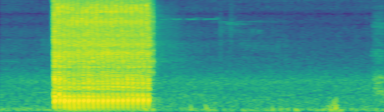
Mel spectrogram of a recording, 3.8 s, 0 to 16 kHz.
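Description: A KWA VZ61 airsoft gun fires one loud, continuous full-auto burst of rapid clatter lasting about a second, then stops, leaving a quiet room with faint handling noises afterward.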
